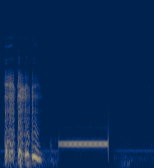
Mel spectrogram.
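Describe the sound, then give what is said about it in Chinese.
A voice speaks briefly, then a phone's ringback tone plays while a call is being placed: one steady, mid-pitched beep lasting about a second, followed by a quiet pause before the next ring begins. “来来来，继续打电话，继续打电话，来继续卡电话，好，稍等我，”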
